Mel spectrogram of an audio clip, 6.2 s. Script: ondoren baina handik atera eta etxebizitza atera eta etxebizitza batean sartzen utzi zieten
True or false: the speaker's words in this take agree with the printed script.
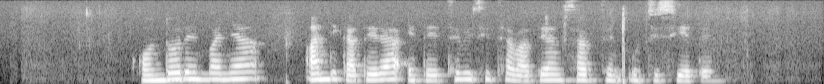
false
